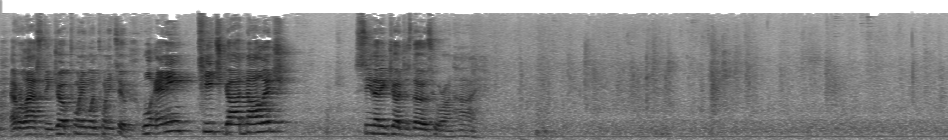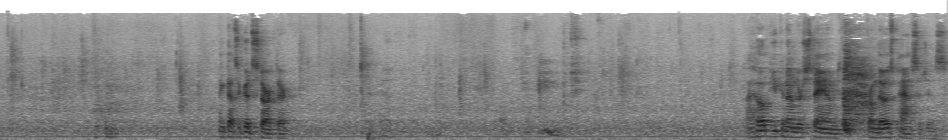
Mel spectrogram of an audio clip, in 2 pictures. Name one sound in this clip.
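A man speaks calmly through a microphone in a hall with a slight echo, pausing between phrases.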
